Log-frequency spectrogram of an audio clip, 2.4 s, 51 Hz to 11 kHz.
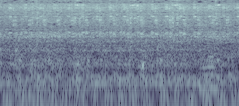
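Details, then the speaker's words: £200 BMW E87 120i with persistent misfire despite new plugs and coils, two injectors switched off while hunting a suspected faulty injector: rough, lumpy idle with irregular stumbles; all injectors later found working. "Yeah. Two injectors been turned off. Don't like it."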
